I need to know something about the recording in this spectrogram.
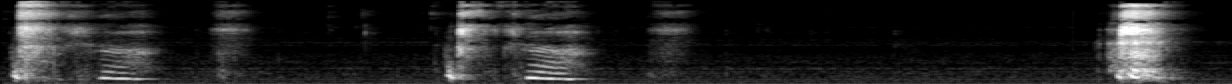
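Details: Person with a cold plus allergic rhinitis, runny and stuffy nose, feverish for five days: three sharp sneezes in about six seconds, two followed by a short voiced sound.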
